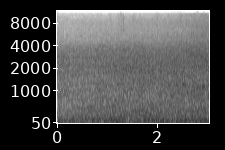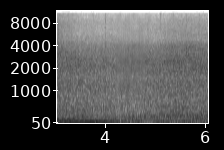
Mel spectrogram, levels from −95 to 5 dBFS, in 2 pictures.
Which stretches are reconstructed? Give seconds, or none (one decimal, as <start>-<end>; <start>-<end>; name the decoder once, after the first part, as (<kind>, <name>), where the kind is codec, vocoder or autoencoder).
4.2-4.8 (vocoder, Vocos)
